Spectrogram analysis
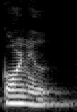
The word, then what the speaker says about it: colonel: কর্নেল বানানটা কিন্তু COLONEL, এটা উচ্চারণ কিন্তু কর্নেল। সো আমরা যে বলি যে ম্যাজিস্ট্রেট কর্নেল, এই কর্নেলের উচ্চারণ হচ্ছে গিয়ে মানে বানান হচ্ছে কি COLONEL। সো এটা উচ্চারণ হচ্ছে কি কর্নেল।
